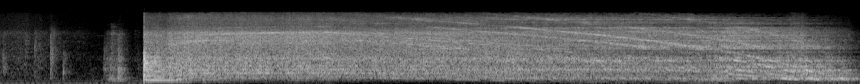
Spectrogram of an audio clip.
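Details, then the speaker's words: DeWalt DW745 job site table saw universal motor, before fitting soft start module: slams on instantly with a harsh crack then a loud steady high screaming whine; abrupt across-the-line start with no soft start. "the only thing I don't like is the noise it makes not much I can do about the running noise it is after all Universal motor and converting it to an induction motor is a bit of a problem but the starting noise hmm I can't do something about that"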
